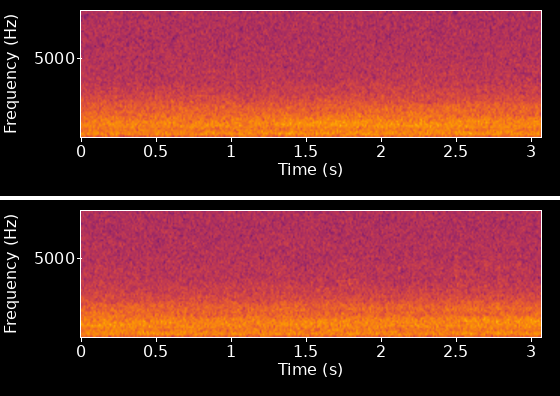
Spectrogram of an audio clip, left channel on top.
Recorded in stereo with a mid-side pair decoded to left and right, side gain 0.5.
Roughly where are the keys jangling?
No keys jangling in this recording.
